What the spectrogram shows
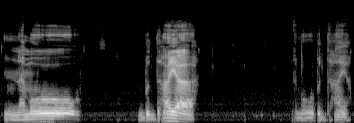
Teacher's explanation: the ending before a voiced consonant becomes an O.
